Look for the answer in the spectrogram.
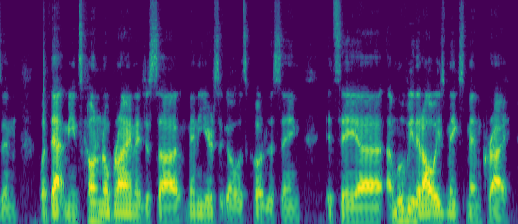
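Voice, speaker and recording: A man's voice: lowish voice, fairly bright tone. A man hosting an interview, asking easygoing, rambling questions with fillers. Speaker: rabbi, podcast host.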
